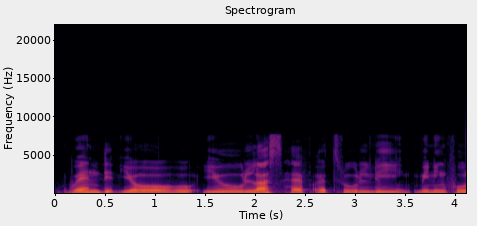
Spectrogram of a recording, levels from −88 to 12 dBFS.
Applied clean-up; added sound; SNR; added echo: none; none; none; none.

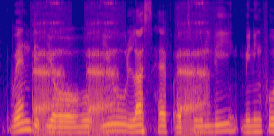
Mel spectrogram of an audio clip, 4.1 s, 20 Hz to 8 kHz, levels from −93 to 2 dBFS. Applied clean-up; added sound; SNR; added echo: none; Burping, eructation; 6 dB; none.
